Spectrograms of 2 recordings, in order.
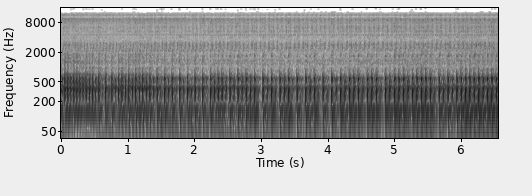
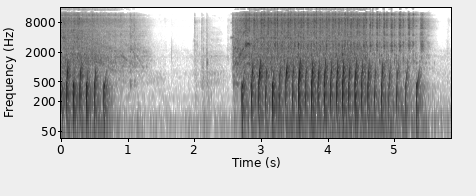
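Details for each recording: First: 1979 Honda Z50 fitted with a loose SL70-type exhaust: the small single keeps a steady quick putter with an even beat, picking up slightly, and runs cleanly with no misses or knocks. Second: 1979 Honda Z50 single, fuel poured into the spark plug hole: short bursts of quick popping as it catches after a kick, then fades and dies each time; fuel starvation, the carburetor isn't getting fuel.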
